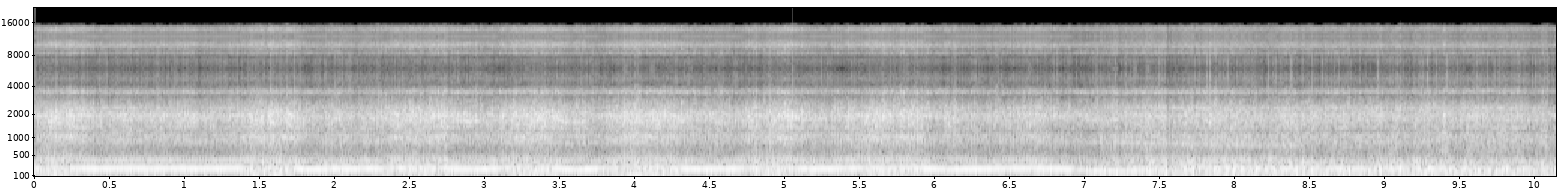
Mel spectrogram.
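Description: An ATV engine revs up and down while riding on a dirt trail.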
